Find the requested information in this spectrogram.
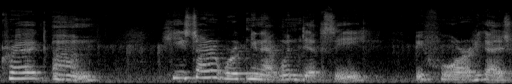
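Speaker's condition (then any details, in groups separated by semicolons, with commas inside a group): Down syndrome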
